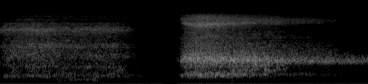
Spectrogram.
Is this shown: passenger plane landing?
no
